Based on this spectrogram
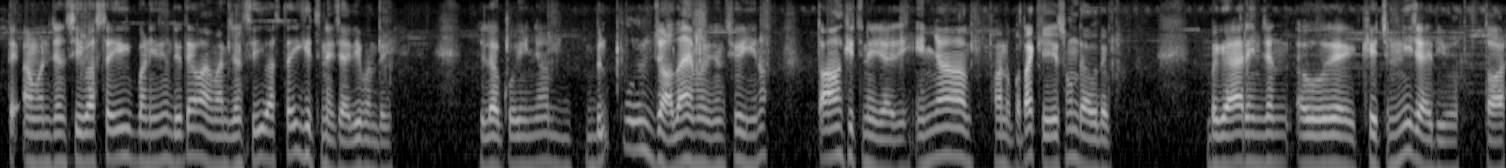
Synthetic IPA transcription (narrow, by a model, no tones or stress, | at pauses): t̪ḛːʔɪməɾd͡ʒənsiːʋaːst̪eːiːbəɳiːd̪iːʊ̃nd̪iːt̪eːoɪməɾd͡ʒənsiːʋaːst̪eːiːkʰɪt͡ʃneːt͡ʃaːiːd̪iːbənd̪eː | d͡ʒɪlaːkoːiːɪjãːbɪlkʊlzjaːd̪aːɪməɾd͡ʒənsiːɦoːinãː | t̪ãːkʰɪt͡ʃniːt͡ʃaːiːd̪iːʔɪjãːt̪ʰʊaːnũːpət̪aːkeːsɦʊ̃nd̪aːod̪eː | bəɡɛːɾẽd͡ʒənod̪eːkʰɪt͡ʃniːt͡ʃaːiːd̪iːoː | t̪ɔːɾ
